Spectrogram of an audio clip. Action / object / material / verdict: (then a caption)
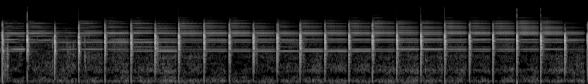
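strike / granite boulder struck with a small stone / granite / none. A large, solid, speckled granite ringing boulder is knocked on its side face with a small stone held in the hand, 25 times at roughly two strikes per second in a somewhat uneven rhythm. Each knock gives a sharp, bright, bell-like ping pitched around 3 kHz, with almost no low end and a very quick fade.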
